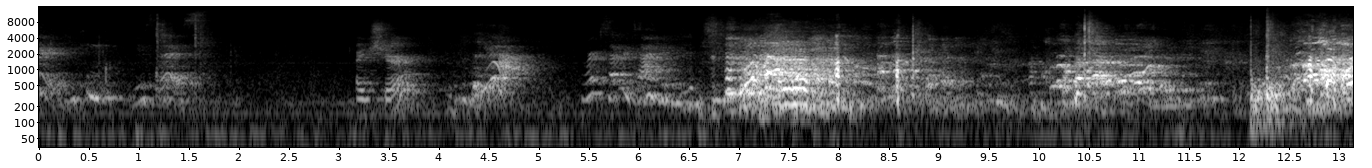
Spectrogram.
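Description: A young man speaks with feeling in a large echoing hall.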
